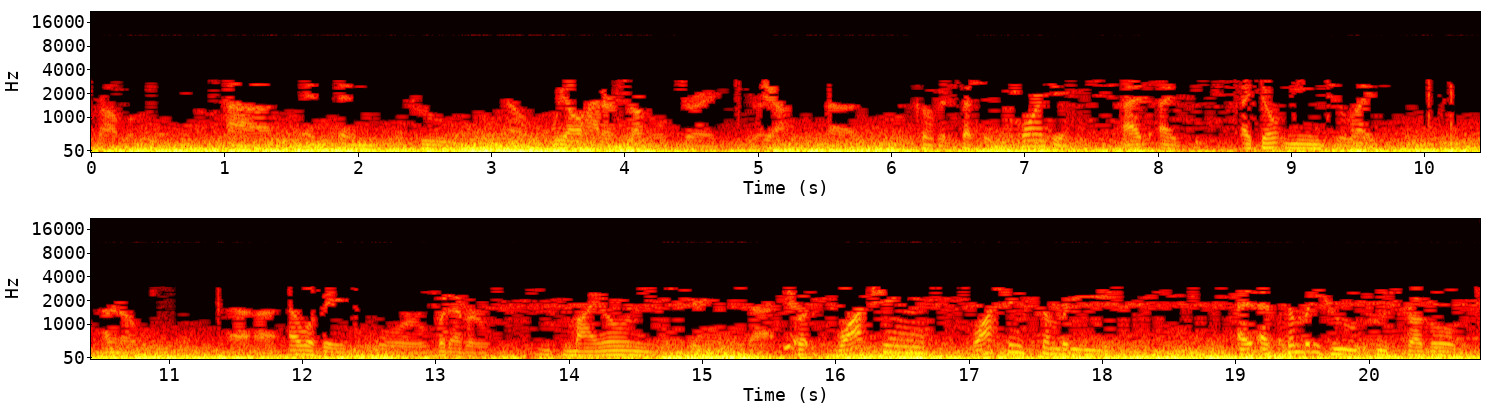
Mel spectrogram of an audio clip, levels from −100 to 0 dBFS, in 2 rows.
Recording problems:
garbled, watery; badly; nothing above 3 kHz
low rumble; loud; throughout; 4 dB below the speech
household noises; noticeable; throughout; 15 dB below the speech

